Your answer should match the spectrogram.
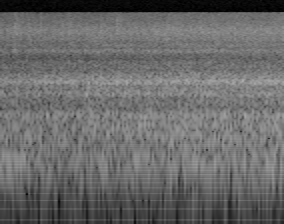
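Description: Steady background noise in a pause of a man's speech, an even hiss-like rush with no distinct events.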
